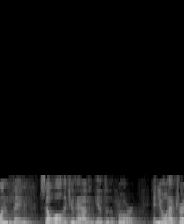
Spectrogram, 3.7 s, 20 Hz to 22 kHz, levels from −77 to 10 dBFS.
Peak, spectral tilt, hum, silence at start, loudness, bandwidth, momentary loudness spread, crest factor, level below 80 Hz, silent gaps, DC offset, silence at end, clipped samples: -6 dBFS; -9 dB/octave; none; 0 s; -23 LUFS; 5 kHz; 11 LU; 16 dB; -68 dBFS; none; under 0.1%; 0 s; under 0.1%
